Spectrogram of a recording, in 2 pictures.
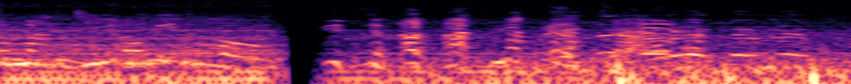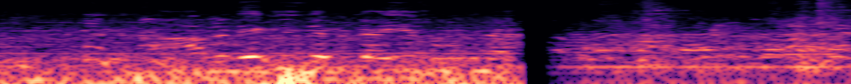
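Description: A woman talks and laughs cheerfully up close.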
